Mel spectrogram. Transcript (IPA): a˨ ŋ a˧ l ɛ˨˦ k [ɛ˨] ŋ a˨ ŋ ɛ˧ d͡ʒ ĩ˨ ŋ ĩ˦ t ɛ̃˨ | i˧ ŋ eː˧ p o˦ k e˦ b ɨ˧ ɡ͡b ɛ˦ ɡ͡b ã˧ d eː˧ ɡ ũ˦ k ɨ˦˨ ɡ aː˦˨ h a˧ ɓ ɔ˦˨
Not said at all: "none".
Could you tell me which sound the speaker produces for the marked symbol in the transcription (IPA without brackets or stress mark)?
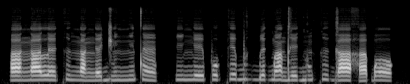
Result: ɨ˨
